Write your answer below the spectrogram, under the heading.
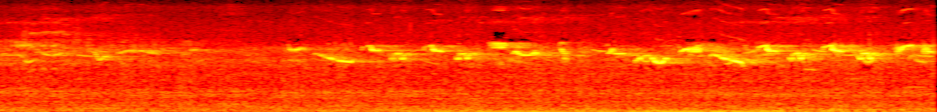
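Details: Rufous-bellied thrush, Brazil's national bird, singing a strong song that marks territory and attracts females; after a quiet start, varied whistled phrases rising and falling, delivered in a steady run of short notes.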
